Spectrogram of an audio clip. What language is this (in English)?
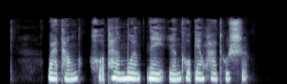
Chinese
